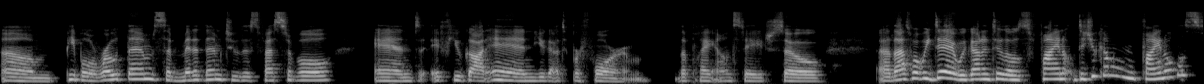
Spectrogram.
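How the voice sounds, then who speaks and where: Over a quiet background, a woman speaks at a moderate pace and medium pitch with lively intonation. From Greece, Athens. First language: Greek. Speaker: actor and swing dancer. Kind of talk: casual interview chat. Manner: animated.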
